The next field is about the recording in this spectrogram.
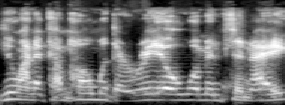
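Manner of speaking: in-character creepy, playful tone. Retelling a line said to a guest while in character: creepy funny in-character line. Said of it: "in total character".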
